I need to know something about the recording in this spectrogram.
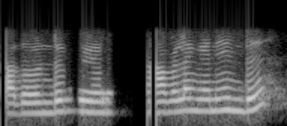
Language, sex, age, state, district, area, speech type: Malayalam, female, 30-45, Kerala, Ernakulam, rural, conversation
